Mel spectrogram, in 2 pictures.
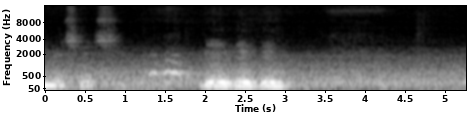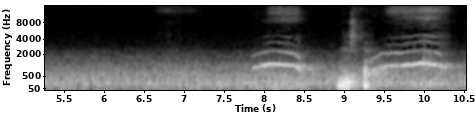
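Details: Pet female fennec fox calling sweetly to her owner indoors: two arched, whining, whistle-like cries rising and falling near the end, the second longer, between bursts of a man's low voice repeating short words.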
